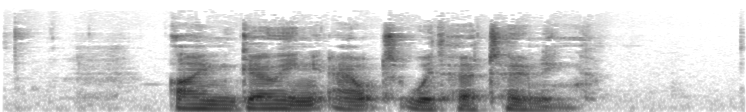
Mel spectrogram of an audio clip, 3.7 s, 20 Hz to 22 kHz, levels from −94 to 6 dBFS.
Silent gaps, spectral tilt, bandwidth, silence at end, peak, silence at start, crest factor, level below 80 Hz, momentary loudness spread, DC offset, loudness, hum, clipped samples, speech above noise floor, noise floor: none; -4.5 dB/octave; 11.5 kHz; 0.75 s; 0 dBFS; 0.85 s; 20 dB; -52 dBFS; 12 LU; under 0.1%; -18 LUFS; none; under 0.1%; 50 dB; -68 dBFS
